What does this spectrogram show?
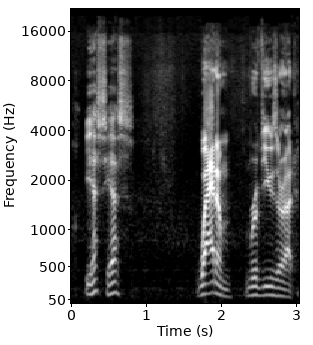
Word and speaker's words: Wattam: Wattam is how Wattam, because that does. That's how I just did that right it's now. Wattam, like Watto, Wattam. I have. I'm gonna say Wattam from here on out.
